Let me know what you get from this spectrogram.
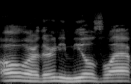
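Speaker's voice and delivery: simple broken English. Retelling what a mother in a minivan full of kids asked, imitating broken English. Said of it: "kind of broken English".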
